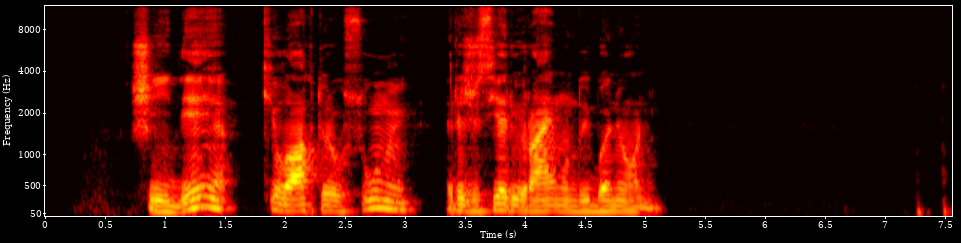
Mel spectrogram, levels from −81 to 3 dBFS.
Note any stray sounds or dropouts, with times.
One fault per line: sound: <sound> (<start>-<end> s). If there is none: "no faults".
no faults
